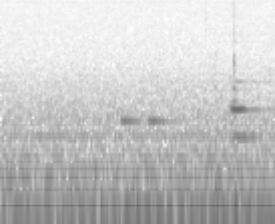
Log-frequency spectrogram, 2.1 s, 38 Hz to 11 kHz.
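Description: Faint button click and short electronic beep from the Lexus GS 350's infotainment controls near the end, as the screen is switched to the main menu. A softer pair of short tones comes about a second in, over a steady low hum.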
